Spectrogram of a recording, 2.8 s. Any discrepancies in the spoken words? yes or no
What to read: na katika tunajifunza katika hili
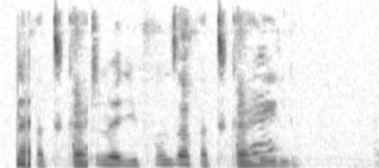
no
